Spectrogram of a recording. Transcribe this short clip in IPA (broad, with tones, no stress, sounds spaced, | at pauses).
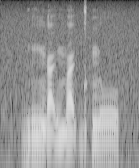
b ĩ˦ ŋ a˨ ɪ̯ m a˨ ɪ̯ ɡ ʊ˦ ʔ n o˦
